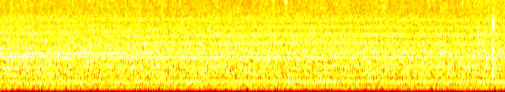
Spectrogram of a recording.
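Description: A steady mechanical hum with several fixed tones over an even hiss, unchanging.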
